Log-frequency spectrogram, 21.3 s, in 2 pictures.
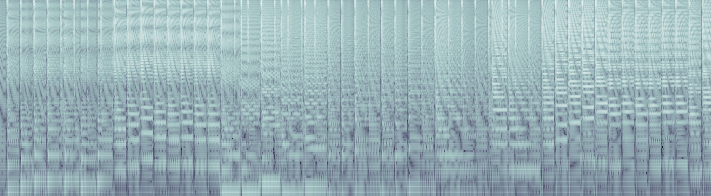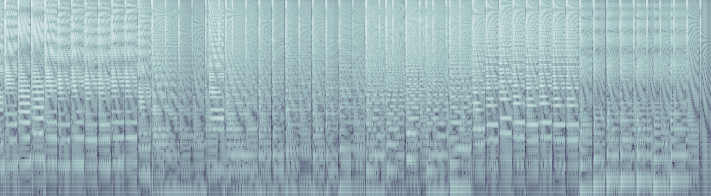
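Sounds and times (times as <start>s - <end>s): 
SID CSG8580R5 chip music: 0.1s - 21.2s.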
